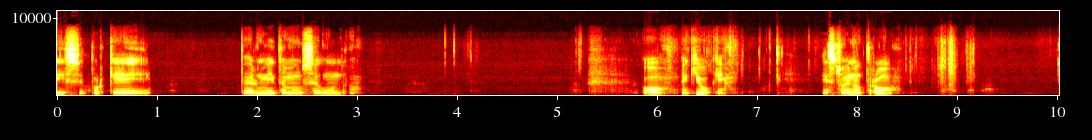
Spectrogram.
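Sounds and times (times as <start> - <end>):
faint clicks: 3.8 - 4.3.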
